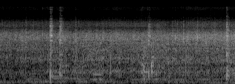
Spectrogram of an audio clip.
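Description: Potatoes and onions frying in a spiced tempering, a steady close sizzle broken by a few sharp stirring knocks and scrapes, with no one talking.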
